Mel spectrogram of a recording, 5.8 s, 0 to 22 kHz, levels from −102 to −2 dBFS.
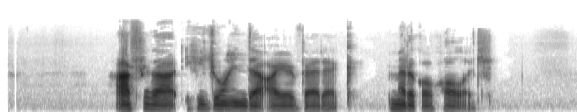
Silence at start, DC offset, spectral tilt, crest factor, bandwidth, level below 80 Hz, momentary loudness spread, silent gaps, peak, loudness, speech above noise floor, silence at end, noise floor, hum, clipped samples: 1.15 s; under 0.1%; -6 dB/octave; 26 dB; 11 kHz; -54 dBFS; 19 LU; none; 0 dBFS; -24 LUFS; 46 dB; 0.85 s; -70 dBFS; none; under 0.1%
